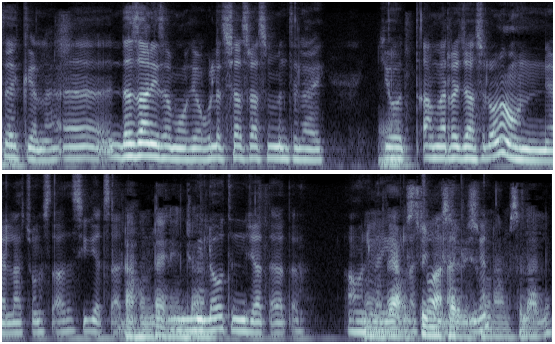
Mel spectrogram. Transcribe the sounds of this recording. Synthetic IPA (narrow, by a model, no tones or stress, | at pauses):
t̪ʰɨɨkːɨlnəɨ̰nd̪əzːanjɛsəmːawt̪jawhulət̪ːə̥ʃiasɾasɨmːɨnt̪laj | jɛwɔt̪ʼːaməɾəd͡ʒas̬ɨləho̞nəahunjalːat͡ʃːɛwunst̪ʼat̪siɡəlsʼa̰lːa̰hunlajnemːiləwt̪ʰɨnːɨʃat̪ʼːəkʼat̪ʼəɾ | ahunajaat͡ʃ̪ɛwa̰əɾesɡonamsɨla̰lːə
